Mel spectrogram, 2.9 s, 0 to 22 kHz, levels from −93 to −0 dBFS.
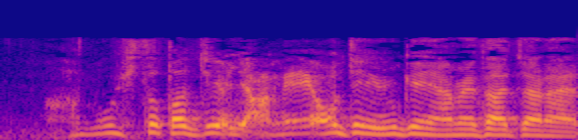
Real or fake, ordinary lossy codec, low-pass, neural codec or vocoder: fake; MP3, 32 kbps; 7.2 kHz; codec, 16 kHz, 16 kbps, FunCodec, trained on LibriTTS, 50 frames a second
